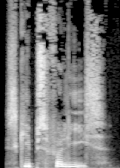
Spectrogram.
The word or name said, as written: skibsforlis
